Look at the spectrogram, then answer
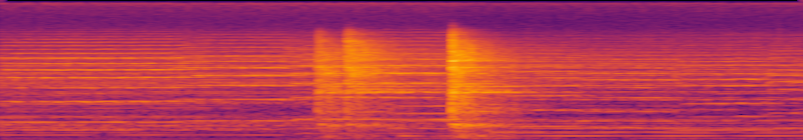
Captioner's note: pipe rattling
